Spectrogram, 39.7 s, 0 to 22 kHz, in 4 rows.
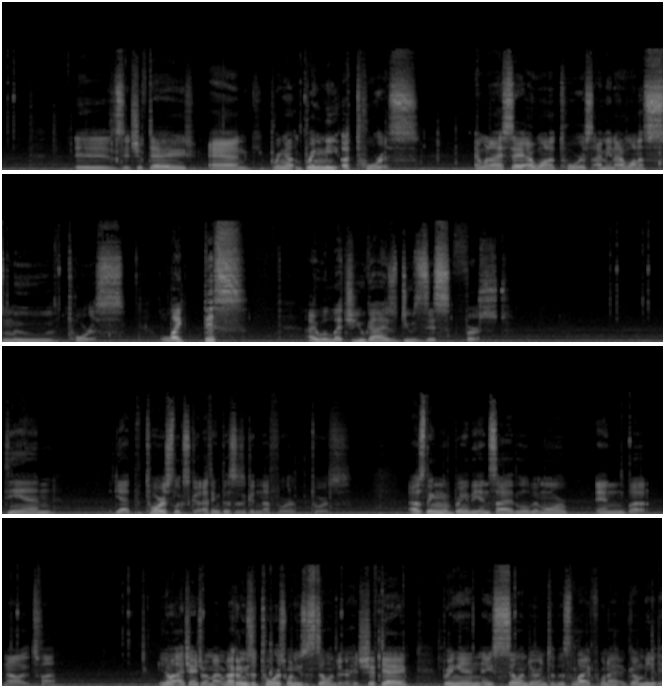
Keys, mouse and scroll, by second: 1.7 shift+a, 5.1-9.4 middle drag, 9.4-9.8 scroll up 1, 9.8-11.5 right drag, 11.5-18.6 middle drag, 19.0-19.6 drag, 19.9-22.6 middle drag, 22.6 scroll down 3, 22.8-24.2 middle drag, 24.2-24.7 scroll up 2, 24.7-27.2 middle drag, 29.9-31.7 drag, 35.4 shift+a, 37.7-38.2 middle drag, 38.2-38.5 scroll down 4, 38.5 middle click, 39.5 KP_1.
